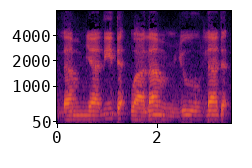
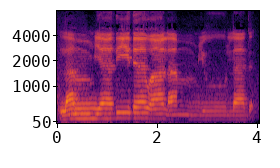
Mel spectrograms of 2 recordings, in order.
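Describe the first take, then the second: First: There is a break after yalid. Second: Yalid flows straight into wa without break. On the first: The speaker calls it wrong. "Jangan baca nanti ... terputus tadinya" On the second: The speaker calls it right. "Dibacanya ... tidak putus pantulan dal ini"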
